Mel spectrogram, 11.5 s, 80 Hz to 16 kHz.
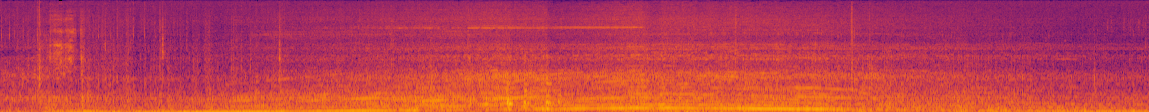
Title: Clio 182 high-rpm misfire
